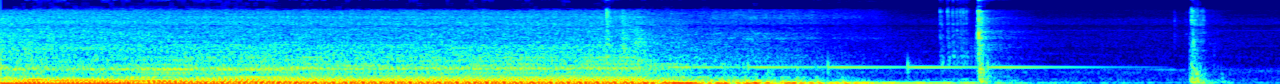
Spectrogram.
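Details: Saturn Sky / Opel GT / Pontiac Solstice after a no-crank, no-start fault was fixed: steady even run with smooth firing, then revs drop away cleanly and the engine shuts off; healthy start and stop.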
